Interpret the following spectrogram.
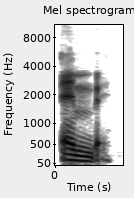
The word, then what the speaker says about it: embe: The vowel E is pronounced as E. Elephant, embe, embe. For example, the word bed, elephant, embe, which is a mango.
